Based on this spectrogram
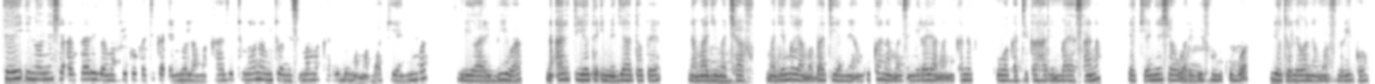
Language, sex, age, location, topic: Swahili, female, 18-24, Nairobi, government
